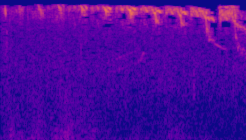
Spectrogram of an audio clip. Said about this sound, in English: A pipit sings in clear and cloudy skies alike.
